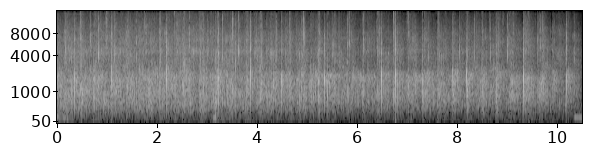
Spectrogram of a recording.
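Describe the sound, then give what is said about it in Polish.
Sustained applause from a sizable audience, many hands clapping densely and steadily for about ten seconds, fairly loud, with faint crowd murmur underneath and no clear speech. “Szanowni bracia i siostry, te brawa są dla mnie absolutnie niezasłużone.”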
